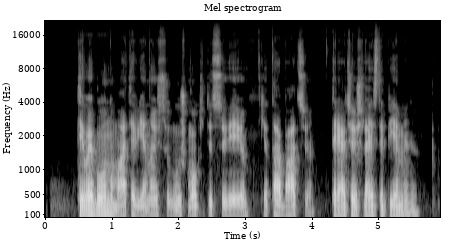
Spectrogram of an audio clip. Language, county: Lithuanian, Marijampolė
